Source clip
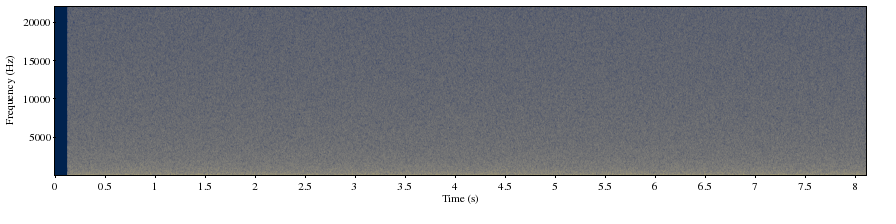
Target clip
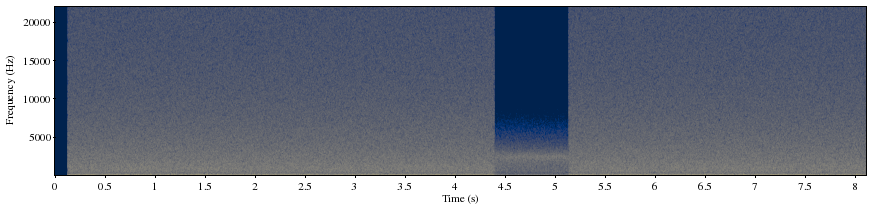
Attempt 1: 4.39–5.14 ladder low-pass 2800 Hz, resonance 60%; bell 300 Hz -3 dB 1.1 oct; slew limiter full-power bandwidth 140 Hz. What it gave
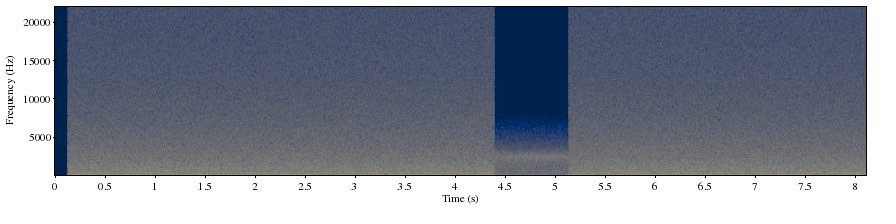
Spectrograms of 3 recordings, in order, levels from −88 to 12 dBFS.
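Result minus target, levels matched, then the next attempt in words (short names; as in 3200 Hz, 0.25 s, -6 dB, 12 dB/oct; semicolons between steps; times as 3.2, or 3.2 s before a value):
250 Hz band +4.5 dB
4.39–5.14 ladder low-pass 2800 Hz, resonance 60%; bell 300 Hz -12.5 dB 1.1 oct; slew limiter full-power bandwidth 140 Hz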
